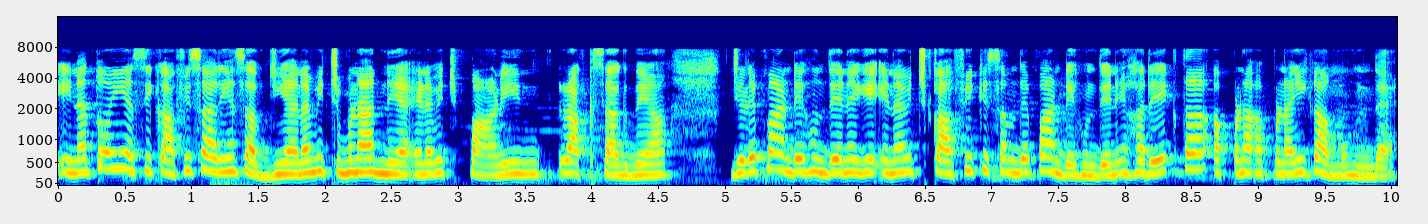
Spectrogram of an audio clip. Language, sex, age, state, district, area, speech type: Punjabi, female, 18-30, Punjab, Patiala, urban, spontaneous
